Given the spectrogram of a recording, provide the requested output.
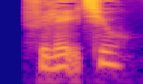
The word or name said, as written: fellatio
